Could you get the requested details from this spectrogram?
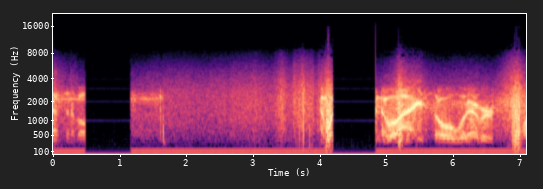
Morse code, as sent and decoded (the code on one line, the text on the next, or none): none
